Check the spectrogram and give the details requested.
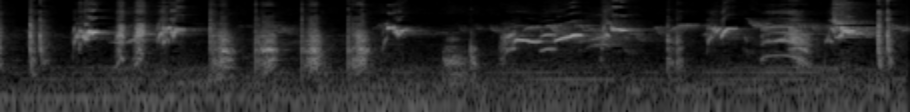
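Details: Male Javan myna giving a call meant to lure other mynas and starlings into answering: sharp chirps and squawky bursts mixed with brief whistled, rising and falling notes, delivered in quick irregular runs.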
